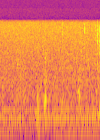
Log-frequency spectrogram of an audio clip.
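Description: A man drinks water from a plastic bottle.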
